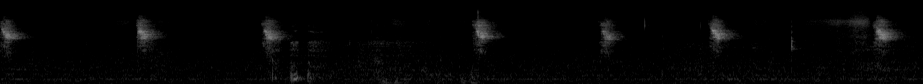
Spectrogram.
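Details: Hand-raised baby starling, female, conditioned to expect feeding after a door shuts, begging; short high hissy rasping bursts repeated roughly every one to one and a half seconds, with a faint low thud near the start.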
